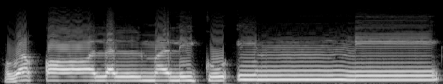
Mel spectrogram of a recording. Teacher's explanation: نون مشدد ہے، اس میں غنہ کریں گے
